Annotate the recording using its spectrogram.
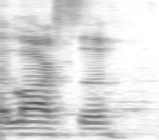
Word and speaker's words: Larsa: Yeah, Larsa.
